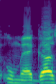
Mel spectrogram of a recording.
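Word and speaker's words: omega: एक पड़ा हुआ है ओमेगा स्क्वायर। कोई स्टूडेंट इसको डब्ल्यू पढ़ेंगे तो डियर स्टूडेंट ये डब्ल्यू नहीं है, ये ओमेगा है।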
